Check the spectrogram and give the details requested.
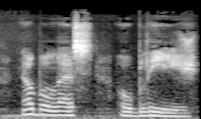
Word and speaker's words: noblesse oblige: I think it's noblesse oblige.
